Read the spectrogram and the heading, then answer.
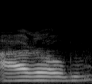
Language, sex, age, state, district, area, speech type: Maithili, female, 45-60, Bihar, Muzaffarpur, rural, spontaneous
